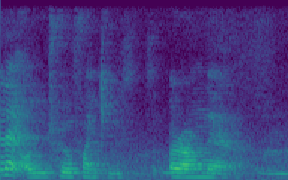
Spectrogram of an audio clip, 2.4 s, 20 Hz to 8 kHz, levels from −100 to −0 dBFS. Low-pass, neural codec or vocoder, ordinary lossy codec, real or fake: none; none; none; real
